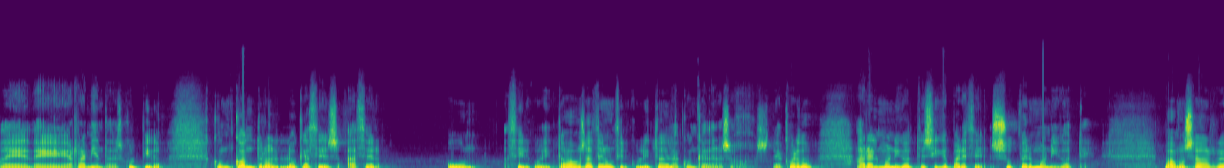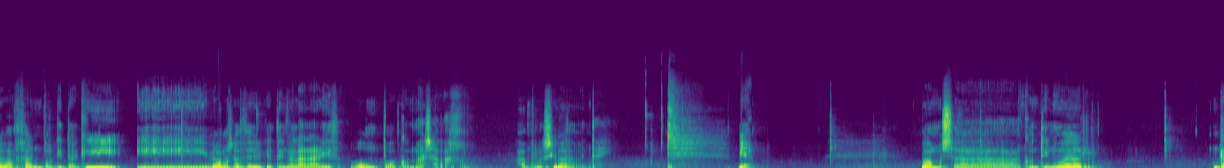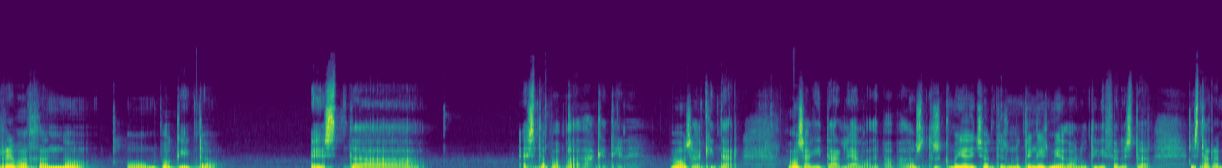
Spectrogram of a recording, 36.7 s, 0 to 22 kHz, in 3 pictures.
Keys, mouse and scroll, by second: 3.0 click, 7.6 middle click, 8.1-10.1 middle drag, 12.1 click, 14.3-16.0 middle drag, 15.1 click, 19.3-27.7 middle drag, 29.2 click, 30.5-32.2 middle drag, 32.5 click, 35.0-36.7 middle drag.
